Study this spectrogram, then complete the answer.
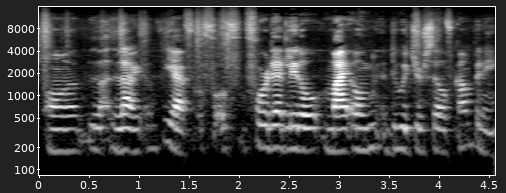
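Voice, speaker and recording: With a Dutch accent and monotone, flat intonation, the speaker keeps a moderate pace over noticeable background noise. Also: woman, medium pitch for a woman. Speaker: singer-songwriter. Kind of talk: interview. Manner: halting, many fillers and repetitions.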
